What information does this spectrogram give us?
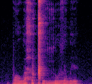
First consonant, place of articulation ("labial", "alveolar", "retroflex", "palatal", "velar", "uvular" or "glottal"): labial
